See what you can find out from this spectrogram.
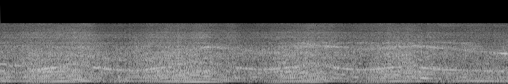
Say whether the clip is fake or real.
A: fake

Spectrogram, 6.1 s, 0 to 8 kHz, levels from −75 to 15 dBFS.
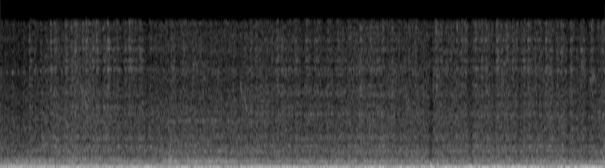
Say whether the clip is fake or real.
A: real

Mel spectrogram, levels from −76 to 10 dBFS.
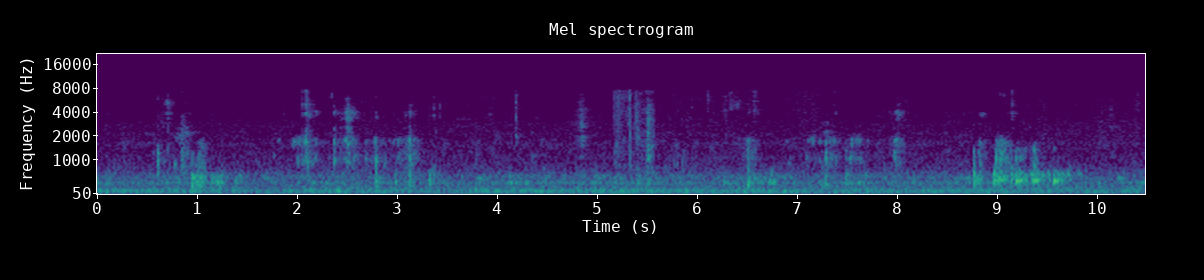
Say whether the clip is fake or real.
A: real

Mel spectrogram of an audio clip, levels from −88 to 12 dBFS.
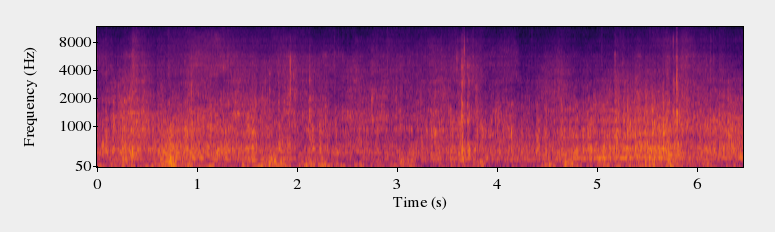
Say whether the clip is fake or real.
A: fake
